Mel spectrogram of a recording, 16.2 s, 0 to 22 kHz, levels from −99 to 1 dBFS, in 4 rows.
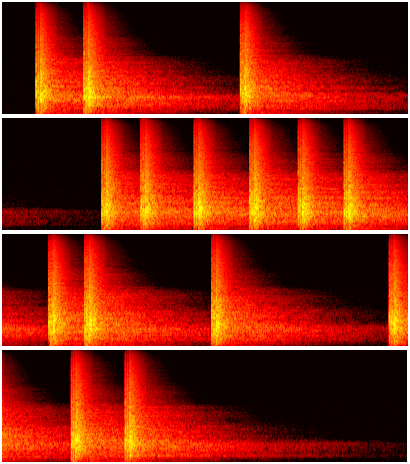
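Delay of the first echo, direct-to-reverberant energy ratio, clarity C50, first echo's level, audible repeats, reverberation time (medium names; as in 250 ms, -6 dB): no echo, 10.0 dB, 12.0 dB, no echo, no echo, 2.6 s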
